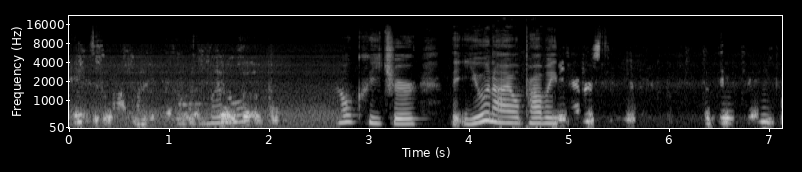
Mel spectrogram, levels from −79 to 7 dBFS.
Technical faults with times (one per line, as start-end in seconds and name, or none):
0.00-1.60 speech suppressed in double talk
0.12-2.58 other side's voice leaking through
2.23-2.76 speech suppressed in double talk
4.90-5.29 other side's voice leaking through
4.91-5.73 speech suppressed in double talk
5.62-6.04 other side's voice leaking through
6.35-7.14 speech suppressed in double talk
6.75-7.03 other side's voice leaking through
